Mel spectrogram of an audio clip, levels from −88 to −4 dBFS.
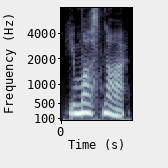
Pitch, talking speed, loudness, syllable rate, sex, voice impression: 215 Hz, 250 wpm, -13 LUFS, 4.9 syllables/s, female, feminine, adult-like, soft, slightly sincere, calm, friendly, reassuring, kind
